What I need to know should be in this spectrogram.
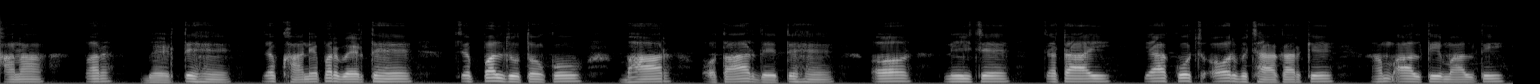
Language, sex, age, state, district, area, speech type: Hindi, male, 30-45, Rajasthan, Bharatpur, rural, spontaneous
